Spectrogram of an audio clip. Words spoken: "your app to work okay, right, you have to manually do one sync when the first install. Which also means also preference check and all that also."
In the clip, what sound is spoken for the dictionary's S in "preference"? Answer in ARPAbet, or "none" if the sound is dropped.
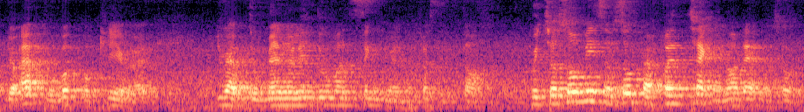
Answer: none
